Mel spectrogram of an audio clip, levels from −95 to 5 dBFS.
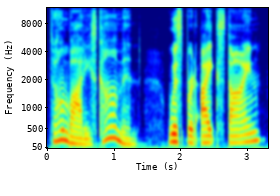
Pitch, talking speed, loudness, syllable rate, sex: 175 Hz, 90 wpm, -19 LUFS, 3.8 syllables/s, female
